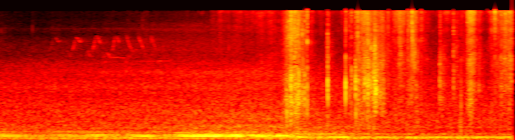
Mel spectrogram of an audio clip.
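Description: A steady low hum, with a few faint high chirps in the first second. From about three and a half seconds in comes a stretch of crunching and crackling.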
